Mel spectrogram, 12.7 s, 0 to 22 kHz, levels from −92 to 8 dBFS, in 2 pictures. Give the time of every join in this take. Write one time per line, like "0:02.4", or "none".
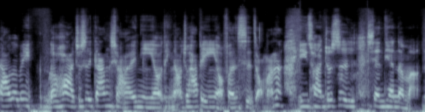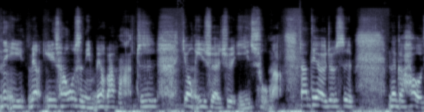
0:03.0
